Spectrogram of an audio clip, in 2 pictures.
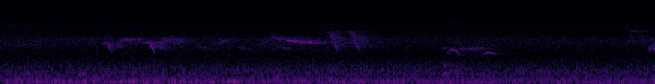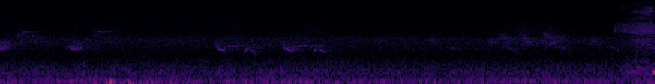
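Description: Songbirds giving short chirps, scattered throughout, over a steady low outdoor rumble, with one soft thump about five seconds in.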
